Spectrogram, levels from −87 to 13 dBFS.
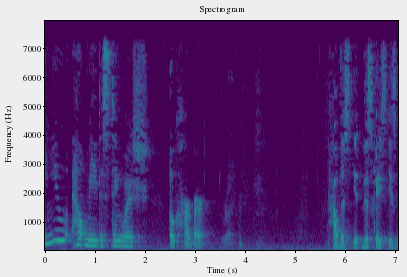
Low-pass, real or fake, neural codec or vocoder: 7.2 kHz; real; none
